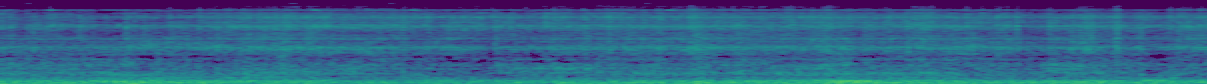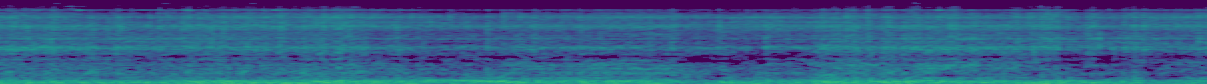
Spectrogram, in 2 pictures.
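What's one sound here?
Heavy guns fire in rapid, continuous bursts.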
